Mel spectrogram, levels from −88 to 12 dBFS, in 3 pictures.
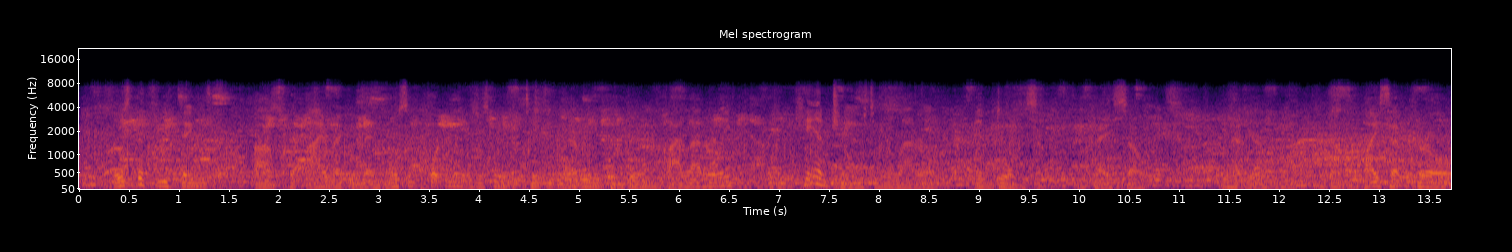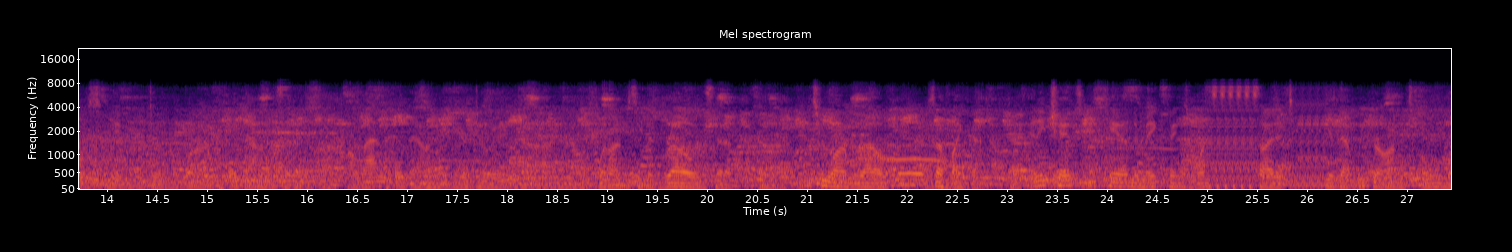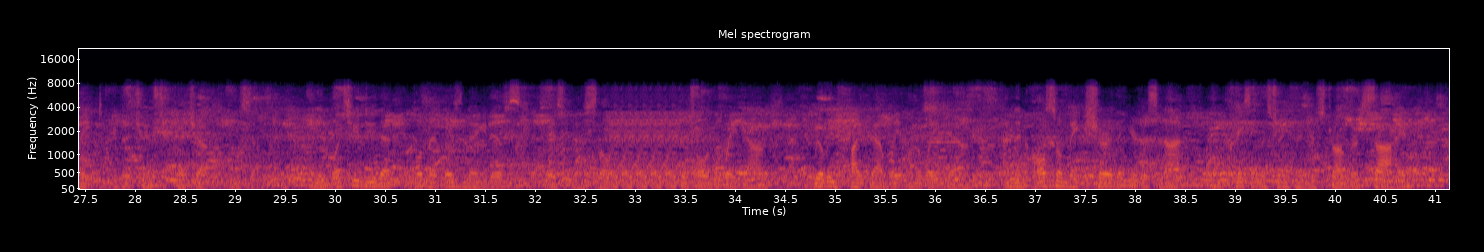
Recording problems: garbled, watery; slightly
murmuring crowd; very loud; throughout; 2 dB above the speech
audio stuttering; at 25 s, at 26 s and at 33 s

